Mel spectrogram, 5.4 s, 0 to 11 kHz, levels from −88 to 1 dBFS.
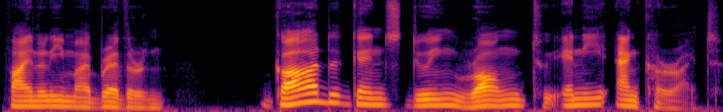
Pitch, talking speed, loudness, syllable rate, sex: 120 Hz, 110 wpm, -21 LUFS, 4.0 syllables/s, male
